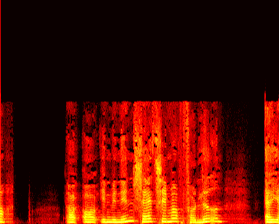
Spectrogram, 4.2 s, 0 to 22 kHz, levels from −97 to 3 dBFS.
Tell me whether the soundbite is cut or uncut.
cut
